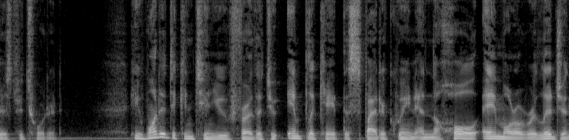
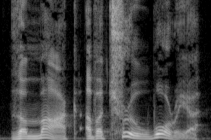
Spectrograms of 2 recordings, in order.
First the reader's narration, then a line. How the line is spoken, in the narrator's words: Dinan replied with a wicked laugh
